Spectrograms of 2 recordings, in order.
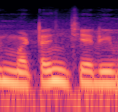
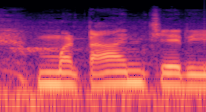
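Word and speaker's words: മട്ടാഞ്ചേരി: मैं इसे मटन चेरी कह रहा था। लोग हंस रहे थे। यह मटन चेरी नहीं है। यह मट्टनचेरी है।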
